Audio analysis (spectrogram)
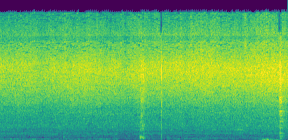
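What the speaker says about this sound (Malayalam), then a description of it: "നല്ലതുപോലെ ഇളക്കി കൊടുക്കാം." Onions fry with a spoonful of salt in a pan on a traditional hearth stove, giving a continuous soft sizzle and hiss, with a few scraping stirs and clinks close by.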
